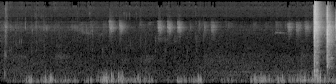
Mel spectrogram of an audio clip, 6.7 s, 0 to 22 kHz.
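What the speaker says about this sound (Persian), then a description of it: "میخوایم بریم ببینیم از فاصله 40 متری چی کار میتونه بکنه تفنگ PCP" A PCP air rifle fires at a compote jar set as a target 40 metres away: one sharp, loud crack near the end, above a steady low rumble of outdoor background noise.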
